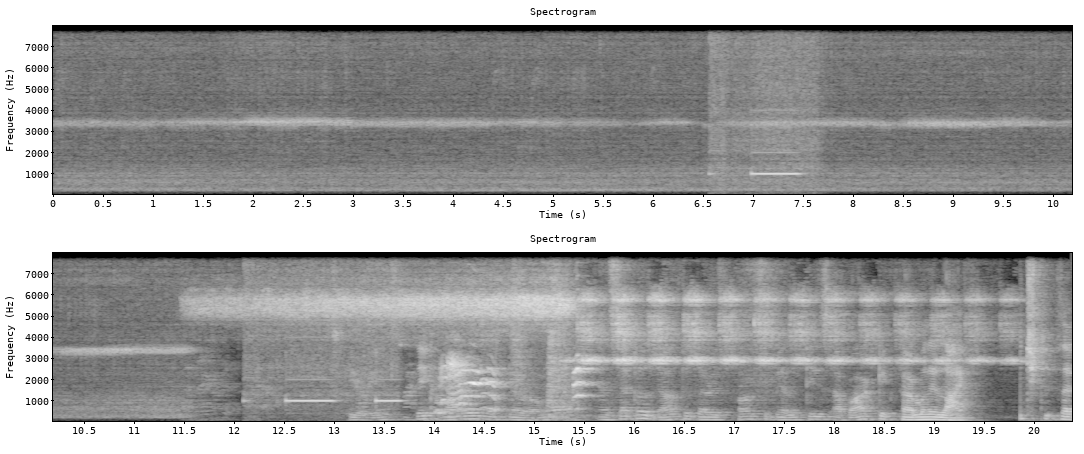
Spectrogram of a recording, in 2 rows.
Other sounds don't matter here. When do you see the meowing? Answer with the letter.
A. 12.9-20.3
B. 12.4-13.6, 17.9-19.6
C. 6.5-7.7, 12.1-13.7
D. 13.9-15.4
D.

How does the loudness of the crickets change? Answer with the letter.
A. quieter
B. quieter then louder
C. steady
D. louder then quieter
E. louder
E.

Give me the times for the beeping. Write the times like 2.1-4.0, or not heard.
6.5-7.7, 12.1-13.7.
